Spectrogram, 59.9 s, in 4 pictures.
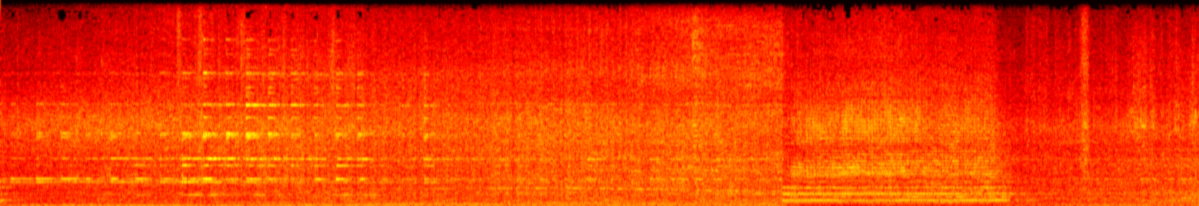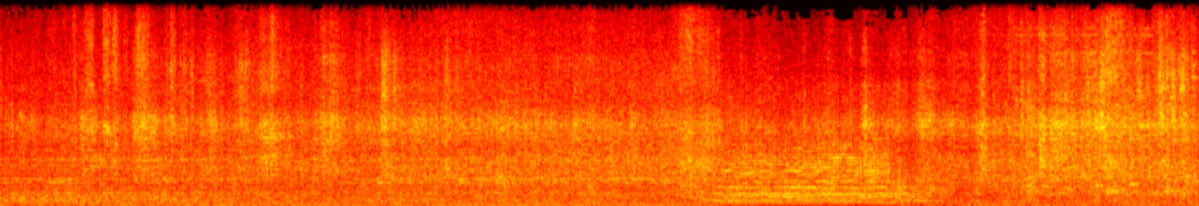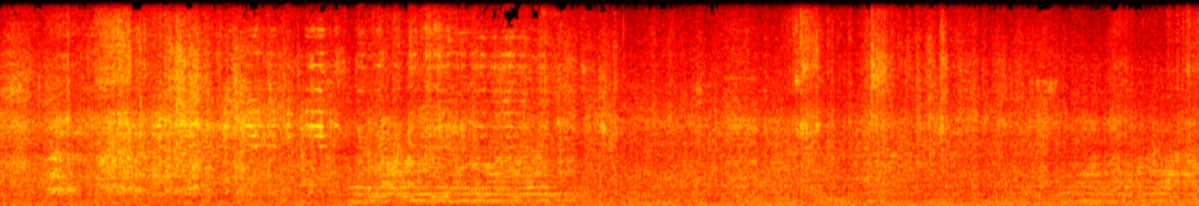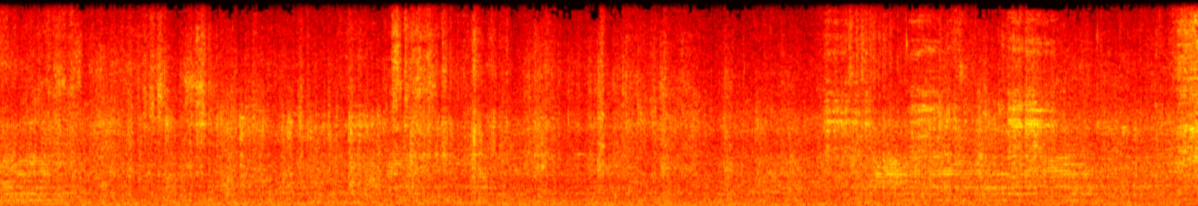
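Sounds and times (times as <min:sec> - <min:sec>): locomotive horn blasts: 0:00.0 - 0:00.5, 0:09.7 - 0:13.0, 0:23.8 - 0:26.9, 0:34.3 - 0:37.4, 0:43.2 - 0:46.0, 0:55.8 - 0:59.0
freight train rumbling on rails: 0:00.0 - 0:59.9.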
